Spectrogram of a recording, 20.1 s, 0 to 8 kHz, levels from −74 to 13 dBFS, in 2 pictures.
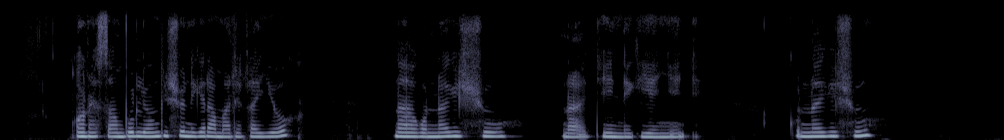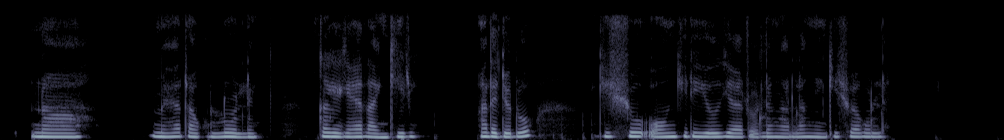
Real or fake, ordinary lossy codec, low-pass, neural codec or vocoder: real; none; 7.2 kHz; none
